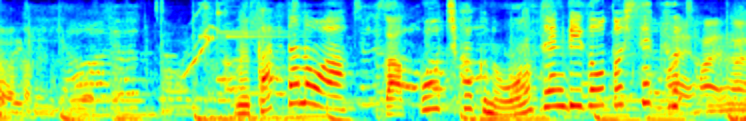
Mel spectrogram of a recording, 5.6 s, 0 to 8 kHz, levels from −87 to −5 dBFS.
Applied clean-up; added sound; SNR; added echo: none; none; none; none.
